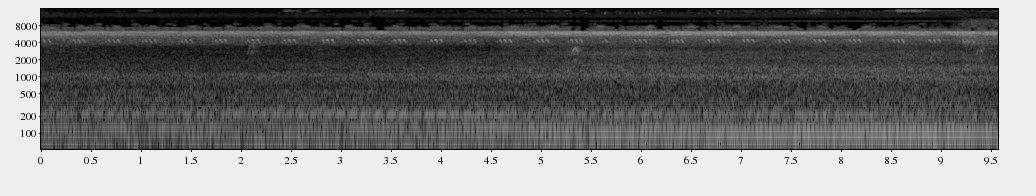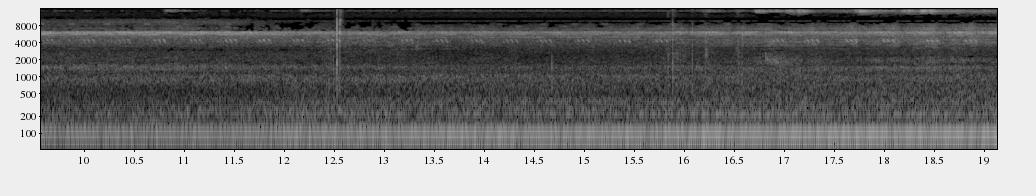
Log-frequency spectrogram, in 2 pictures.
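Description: Diesel locomotives of an approaching freight train, a low steady rumble in the distance that slowly grows louder. Crickets chirp faintly over it.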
